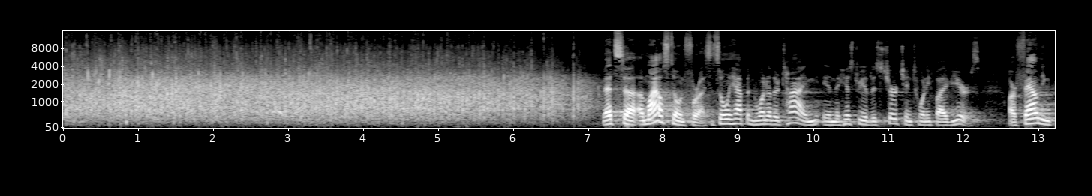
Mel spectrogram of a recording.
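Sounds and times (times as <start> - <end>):
church congregation cheering and clapping celebrating the calling of a new pastor: 0.0 - 7.2
speech: 7.2 - 13.2.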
